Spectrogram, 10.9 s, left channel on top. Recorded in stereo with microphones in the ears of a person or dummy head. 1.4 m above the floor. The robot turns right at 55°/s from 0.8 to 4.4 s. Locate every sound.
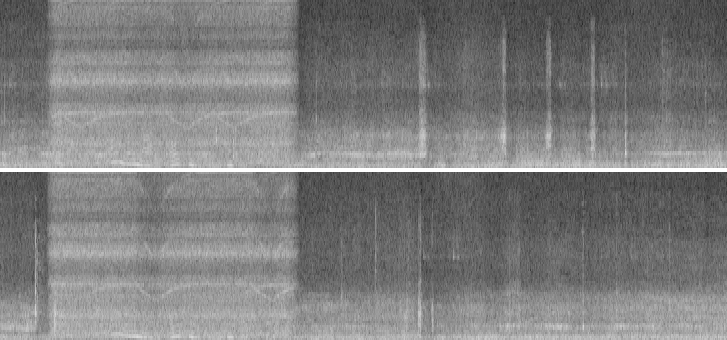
1.7 s a woman speaking: 90° left, 1.8 m; by 3.8 s 155° right, 1.8 m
